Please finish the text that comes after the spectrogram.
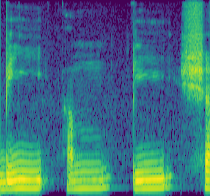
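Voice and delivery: അം, ബി, ഷ each sounded alone with pauses; isolated drawn-out beats, "ബി" with long ee; syllable by syllable. Shown as a demonstration. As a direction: break ambition into am... bee... sha. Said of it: "three or more syllable sounds".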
